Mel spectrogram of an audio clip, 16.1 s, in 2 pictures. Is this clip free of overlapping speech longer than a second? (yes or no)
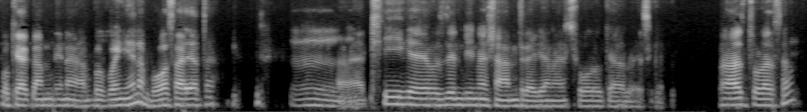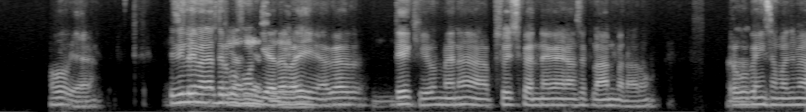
no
